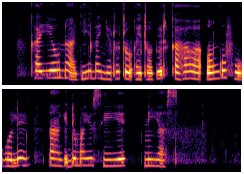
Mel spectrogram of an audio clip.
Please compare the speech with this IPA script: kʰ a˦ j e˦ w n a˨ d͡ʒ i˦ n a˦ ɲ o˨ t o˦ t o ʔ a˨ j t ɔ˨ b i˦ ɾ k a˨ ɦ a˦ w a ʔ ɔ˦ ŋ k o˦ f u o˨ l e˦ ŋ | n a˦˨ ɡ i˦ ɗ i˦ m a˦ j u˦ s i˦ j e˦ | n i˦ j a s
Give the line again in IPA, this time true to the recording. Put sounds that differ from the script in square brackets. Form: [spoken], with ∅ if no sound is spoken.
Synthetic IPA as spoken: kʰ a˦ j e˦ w n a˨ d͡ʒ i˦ n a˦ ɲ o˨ t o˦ t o ʔ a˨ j t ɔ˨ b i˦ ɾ k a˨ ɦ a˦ w a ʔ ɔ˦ ŋ [ɡ] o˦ f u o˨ l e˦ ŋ | n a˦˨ ɡ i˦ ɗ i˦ m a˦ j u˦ s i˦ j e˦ | n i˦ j a s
